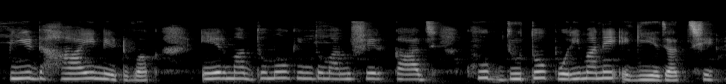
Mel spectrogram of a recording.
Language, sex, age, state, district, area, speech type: Bengali, female, 45-60, West Bengal, Purulia, urban, spontaneous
